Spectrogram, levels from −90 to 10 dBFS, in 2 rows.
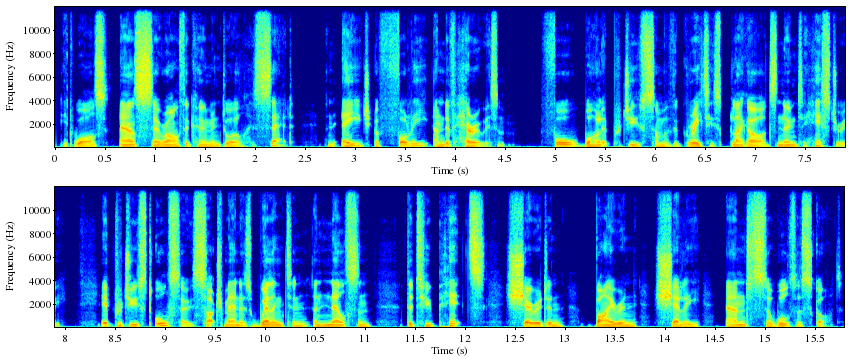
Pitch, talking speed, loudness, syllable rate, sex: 130 Hz, 180 wpm, -20 LUFS, 5.3 syllables/s, male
